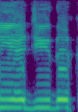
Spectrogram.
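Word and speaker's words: يجدك: അലം യജിദ്ക, അലം യജിദ്ക, യ എന്ന് തന്നെ ഉച്ചരിക്കണം. യേ എന്നുള്ള ഉച്ചാരണം എന്തില്ല? അറബിയിൽ ഇല്ല.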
